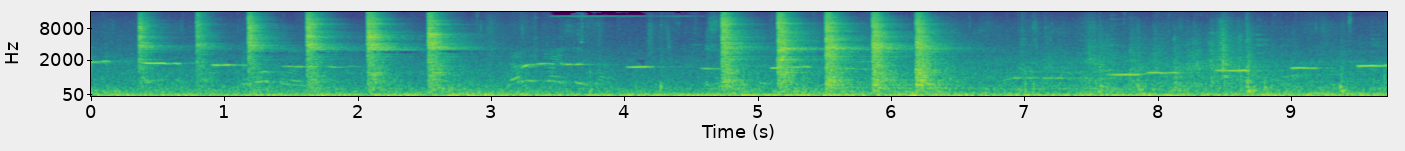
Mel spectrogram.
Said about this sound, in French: Vous faites un de ces bruits. Ah ouais? Ah ouais. Moi je suis voisin, j'habite au-dessus là. J'arrive pas à dormir là. Pour le coup de marteau? Ouais.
